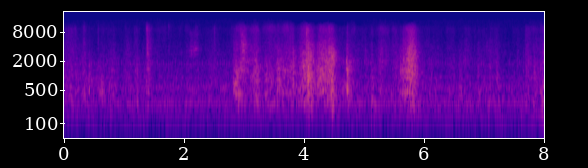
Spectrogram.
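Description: Nylon fabric of a Lowepro Fastpack 250 camera backpack rustling and scraping as a laptop is worked into its padded laptop compartment. There are a few short bursts of rustling, about three, four and six seconds in, over a steady low hum.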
